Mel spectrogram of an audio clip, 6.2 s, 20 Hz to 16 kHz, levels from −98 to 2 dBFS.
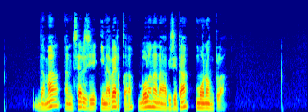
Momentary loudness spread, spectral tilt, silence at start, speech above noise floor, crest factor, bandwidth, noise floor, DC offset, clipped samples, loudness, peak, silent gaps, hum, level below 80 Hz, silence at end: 11 LU; -7 dB/octave; 0.7 s; 58 dB; 22 dB; 10 kHz; -80 dBFS; under 0.1%; under 0.1%; -22 LUFS; -2 dBFS; none; none; -62 dBFS; 1.7 s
